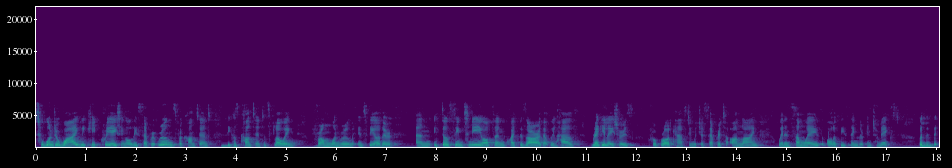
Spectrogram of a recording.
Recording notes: This panel discussion took place on 1 May 2019 at the Royal Irish Academy.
